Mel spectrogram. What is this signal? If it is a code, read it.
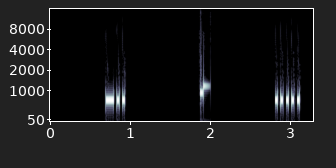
Morse code, heard as a keyed tone, about 36 wpm, 700 Hz. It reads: D 5
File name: Single-Letter-Number-35wpm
